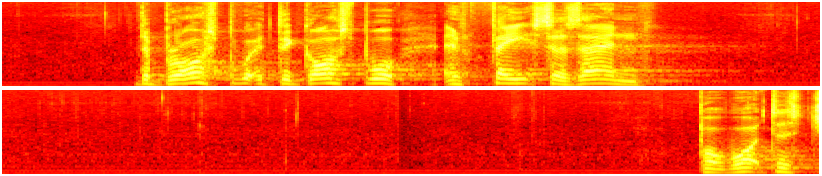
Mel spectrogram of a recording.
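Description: A man speaks with animation into a microphone, with pauses.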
